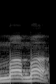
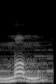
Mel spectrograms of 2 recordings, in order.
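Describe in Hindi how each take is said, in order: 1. शब्द का अंत ह्रस्व अ स्वर से होता है। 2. शब्द का अंत शुद्ध म ध्वनि पर होता है। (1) "इसका शुद्ध उच्चारण है मम मम। अंत में अ की ध्वनि अवश्य आनी चाहिए।" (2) "इसे मम बिल्कुल भी नहीं कहना है।"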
